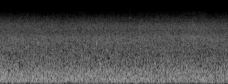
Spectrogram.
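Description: Steady roar of ocean waves breaking on a sunny coastal beach, a dense continuous wash of surf filling the scene without pause, close and loud with no voices.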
